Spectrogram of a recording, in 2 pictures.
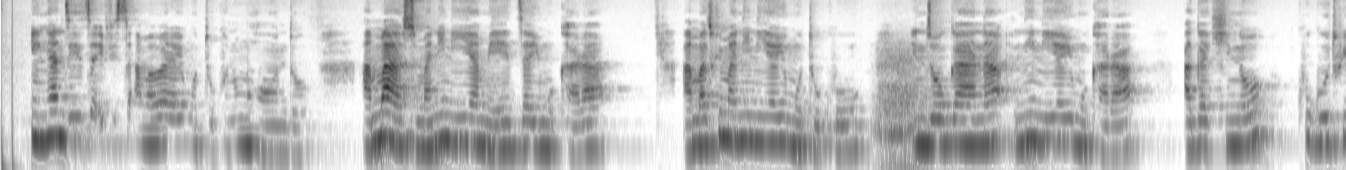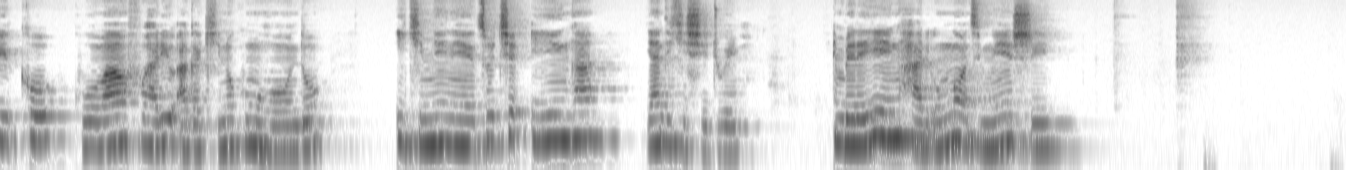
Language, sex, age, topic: Rundi, female, 18-24, agriculture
